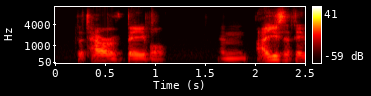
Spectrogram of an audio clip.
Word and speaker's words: Babel: Tower of Babel, and I used to think that was weird,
